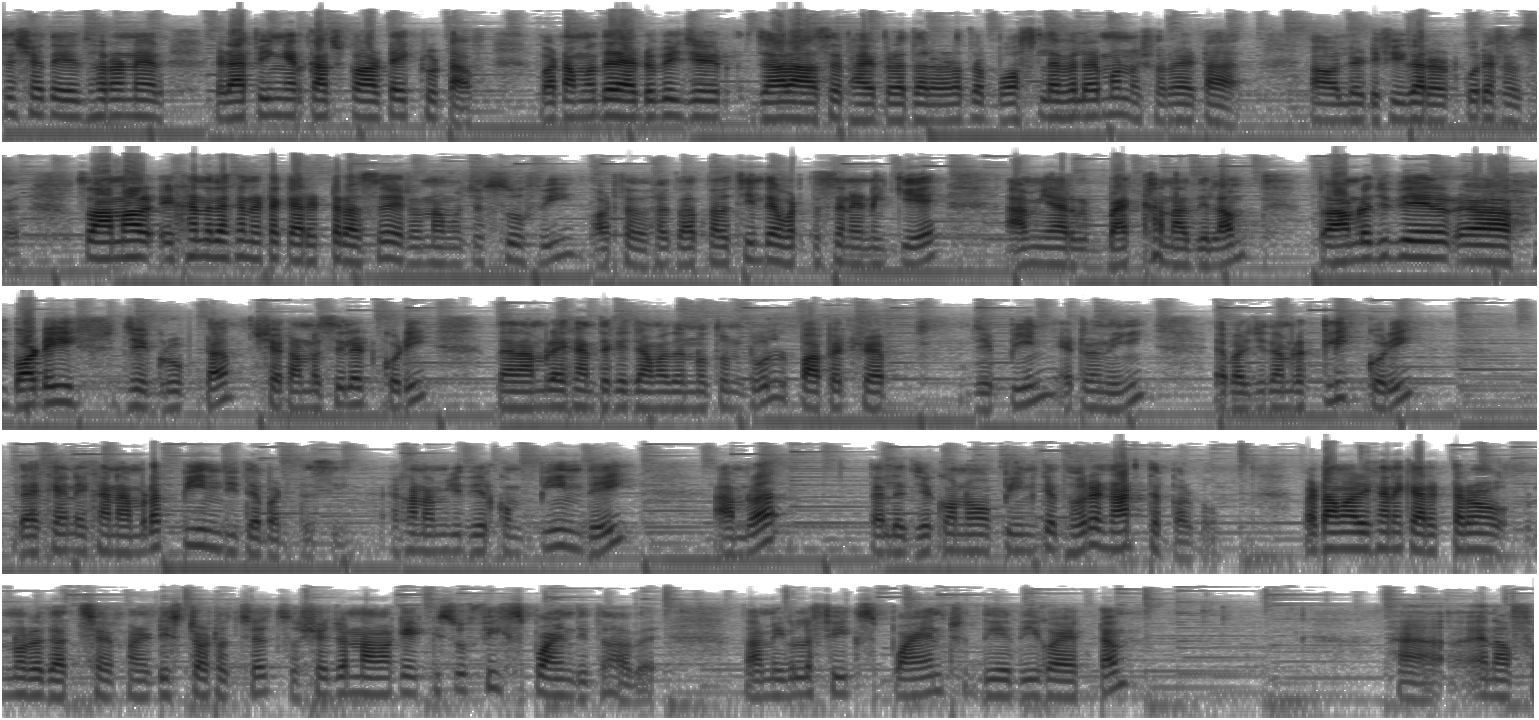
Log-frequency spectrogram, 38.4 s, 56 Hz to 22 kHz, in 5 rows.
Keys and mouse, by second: 15.1 click, 18.8 click, 21.9 click, 23.9 click, 25.7 click, 27.8 click, 31.5 ctrl+z, 31.5 click, 35.1 click, 36.5 click.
